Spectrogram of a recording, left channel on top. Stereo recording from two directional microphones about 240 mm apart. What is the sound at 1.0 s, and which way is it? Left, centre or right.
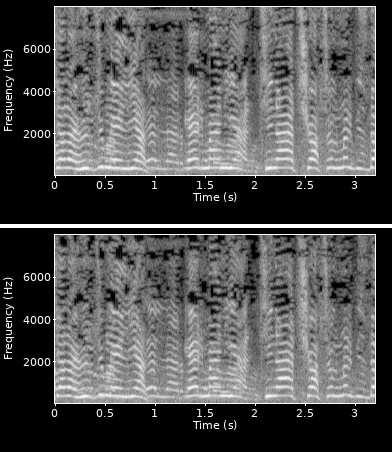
Speech, right.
